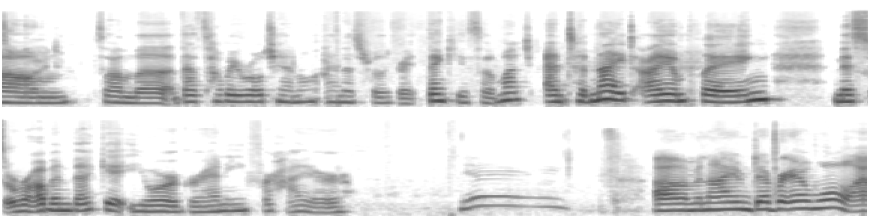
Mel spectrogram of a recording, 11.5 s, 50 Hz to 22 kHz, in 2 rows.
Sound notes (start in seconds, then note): 9.3 person cheering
